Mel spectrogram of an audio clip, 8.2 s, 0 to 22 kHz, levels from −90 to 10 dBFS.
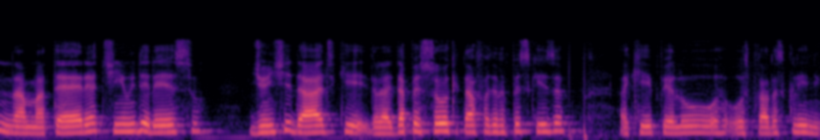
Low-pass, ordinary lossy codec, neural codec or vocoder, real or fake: none; none; none; real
